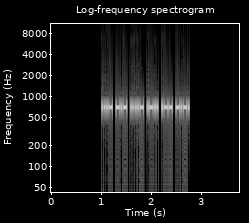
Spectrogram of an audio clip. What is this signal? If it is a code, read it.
Morse code, heard as a keyed tone, about 48 wpm, 700 Hz. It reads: VK4LWC
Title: DXCC-100 Call Signs - 6 Characters - Repeated 3x - 50wpm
